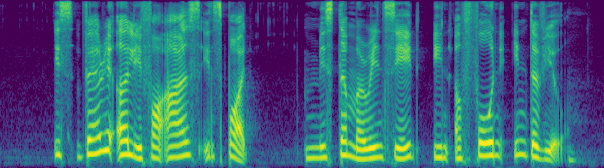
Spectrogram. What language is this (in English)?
English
